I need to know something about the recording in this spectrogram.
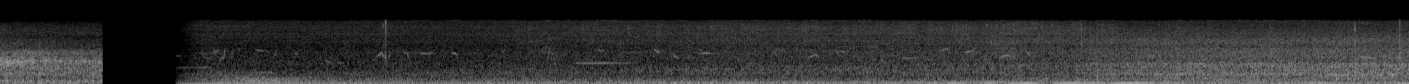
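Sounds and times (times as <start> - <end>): low rumble: 0.0 - 1.0, 1.8 - 8.0
outdoor hiss: 1.8 - 14.0
small birds chirping: 1.9 - 11.0.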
